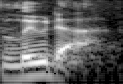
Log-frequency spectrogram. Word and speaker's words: Lydda: It says, he came down also to the saints who lived in, that's pronounced Lydda. Like ludicrous. No, not really.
